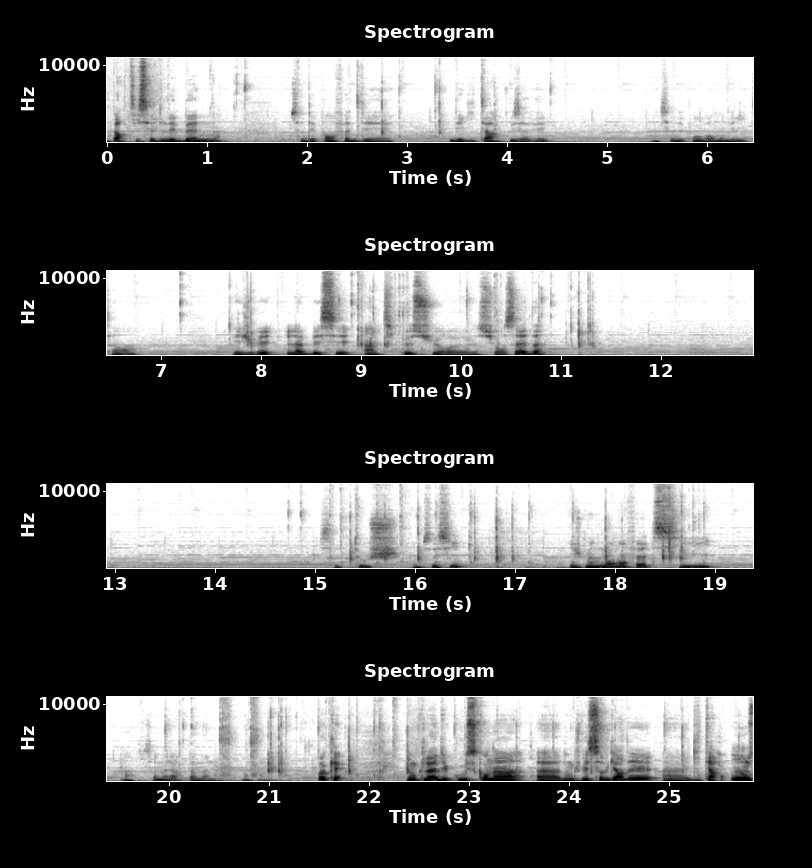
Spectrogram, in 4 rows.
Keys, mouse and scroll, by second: 1.9-3.3 drag, 3.6-5.1 middle drag, 5.1-9.5 drag, 9.9-10.2 scroll down 2, 10.2-11.4 middle drag, 10.9 scroll up 2, 11.4 click, 15.8 scroll up 2, 16.3-20.8 middle drag, 16.4 scroll up 2, 17.4 Tab, 18.5 Tab, 19.4 scroll down 2, 20.8 click, 21.1 scroll down 1, 21.8-25.8 middle drag, 22.1 scroll up 1, 22.8 scroll up 1.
